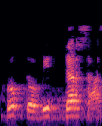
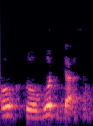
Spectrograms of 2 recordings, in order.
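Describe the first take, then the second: First: The linking vowel after 'uktub' is 'i'. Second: The linking vowel after 'uktub' is 'u'. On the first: The speaker calls it right. "fi'il amr wajib diberikan dengan tanda kasroh" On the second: The speaker calls it wrong. "jangan dibaca uktubud darsa, salah"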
